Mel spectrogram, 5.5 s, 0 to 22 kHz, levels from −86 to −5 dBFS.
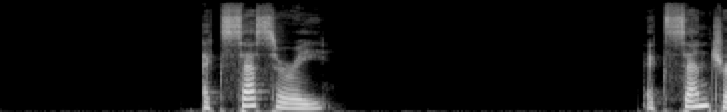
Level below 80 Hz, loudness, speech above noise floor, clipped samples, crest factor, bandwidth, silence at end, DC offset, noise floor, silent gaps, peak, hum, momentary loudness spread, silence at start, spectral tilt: -46 dBFS; -22 LUFS; 58 dB; under 0.1%; 22 dB; 19 kHz; 0 s; under 0.1%; -79 dBFS; none; -4 dBFS; none; 12 LU; 1.5 s; -4 dB/octave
